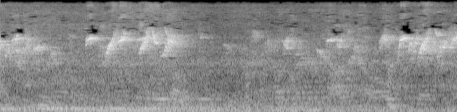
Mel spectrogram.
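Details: Café song practice in Đà Nẵng by a caged Nam Đông red-whiskered bulbul: several lilting, swooping chirps in fast sequence, pausing briefly, then resuming, with a low continuous drone underneath.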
